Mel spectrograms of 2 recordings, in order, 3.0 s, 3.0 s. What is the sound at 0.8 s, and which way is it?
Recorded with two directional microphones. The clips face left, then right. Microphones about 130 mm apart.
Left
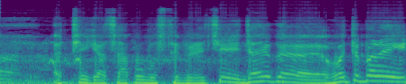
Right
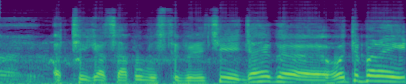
Speech, 80° right.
